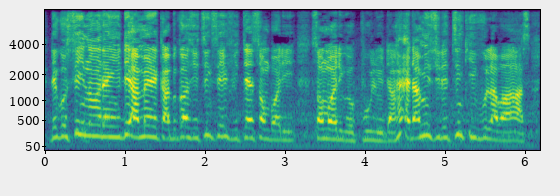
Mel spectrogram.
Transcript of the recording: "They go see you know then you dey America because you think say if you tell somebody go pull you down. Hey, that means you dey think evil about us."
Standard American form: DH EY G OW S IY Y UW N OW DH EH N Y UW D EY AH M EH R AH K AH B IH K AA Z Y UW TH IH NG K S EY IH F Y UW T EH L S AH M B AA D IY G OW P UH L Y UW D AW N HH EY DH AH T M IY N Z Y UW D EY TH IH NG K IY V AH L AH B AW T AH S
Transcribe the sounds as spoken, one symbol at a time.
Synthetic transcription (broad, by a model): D EY G OW S IY N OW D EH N Y UW D EY AH M EH R AH K AH B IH K AA S Y UW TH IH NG K S EY IH F Y UW T EH L S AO M B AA D IY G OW P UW L Y UW D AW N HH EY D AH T M IY N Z Y UW D EY T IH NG K IY V AH L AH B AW AA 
